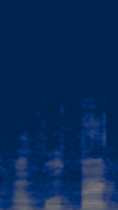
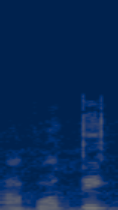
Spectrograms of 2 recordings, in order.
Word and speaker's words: apotek: apotik atau Apotek nah tulisannya yang benar itu adalah Apotek walaupun kita bacanya apotik begitu Oke selanjutnya nah ini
